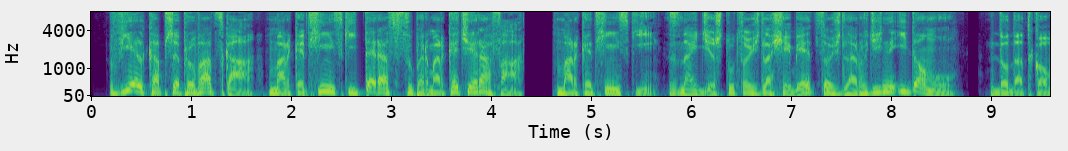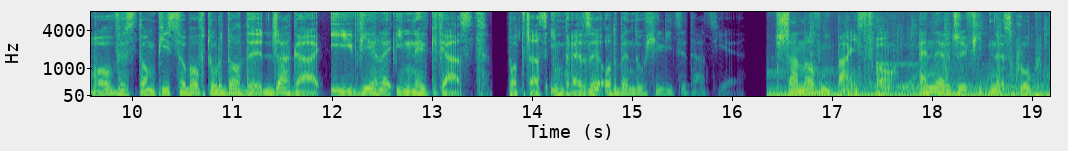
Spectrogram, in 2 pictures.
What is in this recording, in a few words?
male polish voice over talent sales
